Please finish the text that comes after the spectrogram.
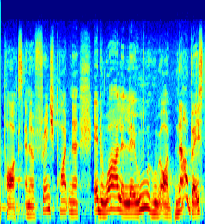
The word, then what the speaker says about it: Edouard: South African Lauren Parks and her French partner Edouard Leleu, who are now based in the French Alps region of France, which is just outside of a town called Annecy. And it's bonjour to Lauren and Edouard, I believe.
